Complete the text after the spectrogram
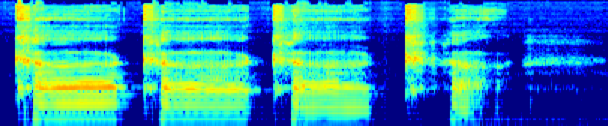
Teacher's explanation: if you're paying attention to your tongue, you're using the back of your tongue somewhere around this part, right? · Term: K sound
